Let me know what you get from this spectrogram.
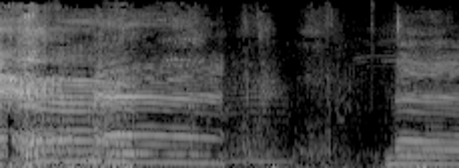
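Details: Newborn lambs bleating: long, steady, harmonic-rich bleats, the first wavering and lasting about two seconds, a lower held bleat following, then a short quiet gap before another bleat starts near the end.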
